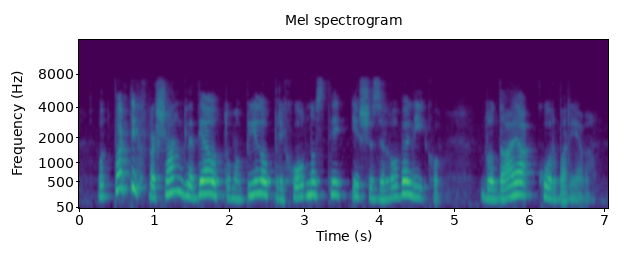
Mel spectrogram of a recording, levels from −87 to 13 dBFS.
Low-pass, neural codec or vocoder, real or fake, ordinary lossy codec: 7.2 kHz; codec, 16 kHz, 4 kbps, FunCodec, trained on LibriTTS, 50 frames a second; fake; AAC, 64 kbps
